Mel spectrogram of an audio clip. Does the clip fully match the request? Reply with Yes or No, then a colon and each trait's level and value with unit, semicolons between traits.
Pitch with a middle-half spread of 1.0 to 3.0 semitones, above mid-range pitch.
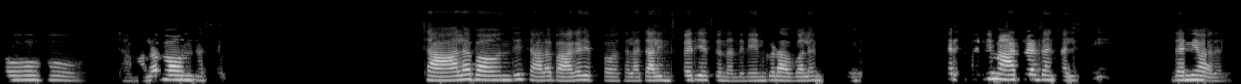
Yes: narrow, 2.4 semitones; high, 195 Hz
